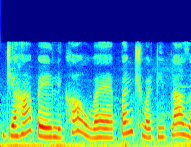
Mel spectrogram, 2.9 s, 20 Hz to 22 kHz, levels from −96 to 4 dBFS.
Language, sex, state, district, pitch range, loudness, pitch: Hindi, female, Jharkhand, Ranchi, 215-290 Hz, -17 LUFS, 245 Hz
